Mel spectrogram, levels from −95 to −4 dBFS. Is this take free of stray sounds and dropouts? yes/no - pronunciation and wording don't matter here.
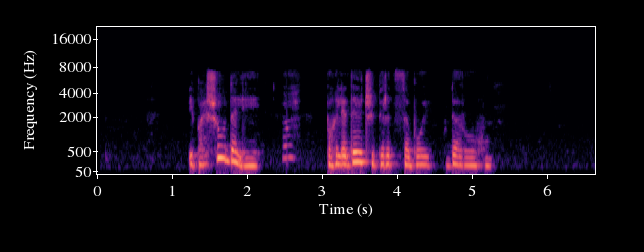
no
